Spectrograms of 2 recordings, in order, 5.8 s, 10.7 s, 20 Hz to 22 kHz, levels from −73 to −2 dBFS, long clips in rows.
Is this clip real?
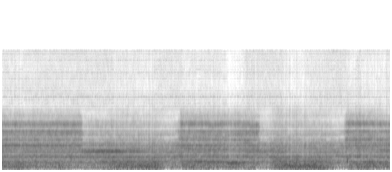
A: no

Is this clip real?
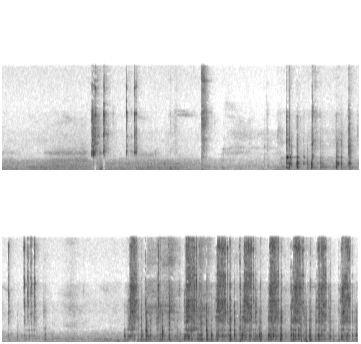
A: yes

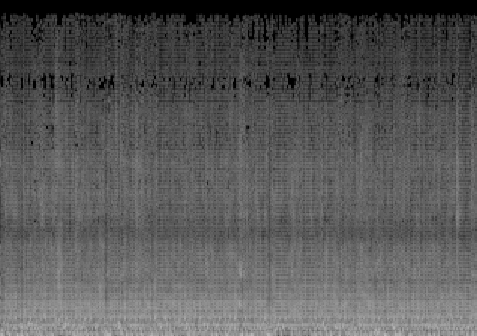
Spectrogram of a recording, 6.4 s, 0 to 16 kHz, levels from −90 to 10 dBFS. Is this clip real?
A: no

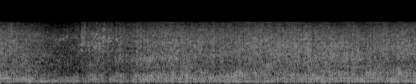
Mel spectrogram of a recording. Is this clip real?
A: no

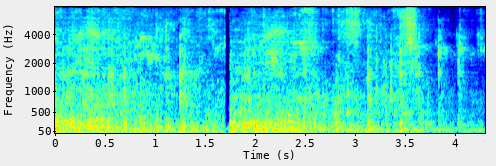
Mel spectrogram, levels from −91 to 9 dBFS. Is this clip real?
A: no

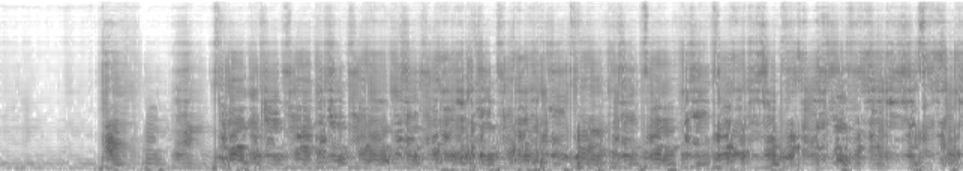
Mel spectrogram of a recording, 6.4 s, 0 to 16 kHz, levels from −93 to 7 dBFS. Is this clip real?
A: no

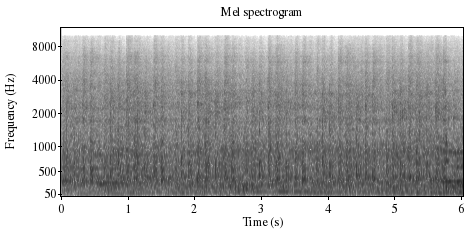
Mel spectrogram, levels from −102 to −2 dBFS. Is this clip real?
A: no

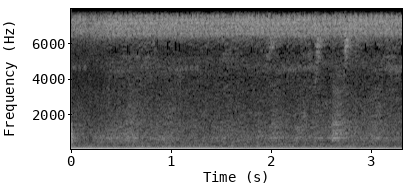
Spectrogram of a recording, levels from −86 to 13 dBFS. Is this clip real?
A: yes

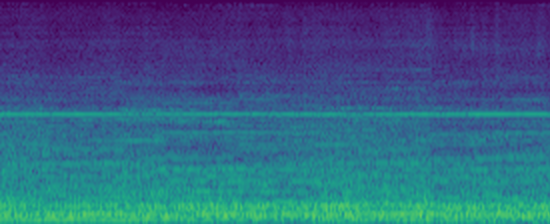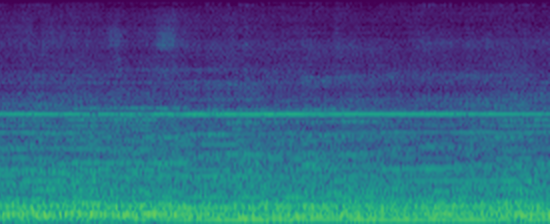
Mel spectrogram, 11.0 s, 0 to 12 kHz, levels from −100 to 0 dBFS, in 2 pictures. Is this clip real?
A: no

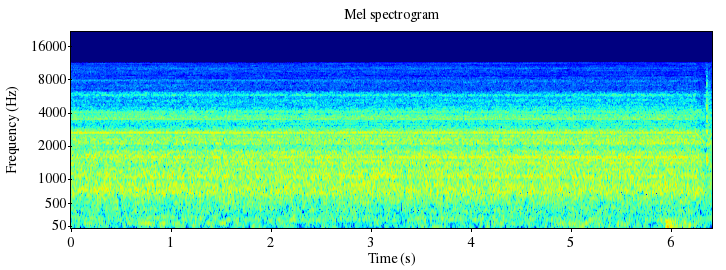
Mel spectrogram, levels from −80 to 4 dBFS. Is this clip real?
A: yes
